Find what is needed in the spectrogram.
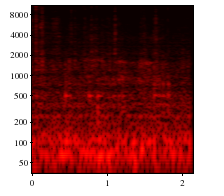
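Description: Faint handling noise: a few light clicks and rubbing as a hand works a transducer cable against the black plastic case of a flasher shuttle.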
